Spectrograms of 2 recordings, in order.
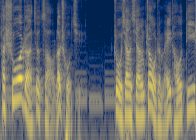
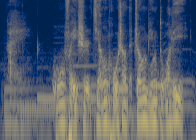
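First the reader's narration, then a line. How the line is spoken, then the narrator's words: Hushed, lowered voice. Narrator (Chinese): 掌柜的压低了声音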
